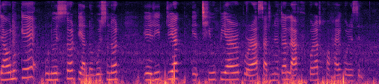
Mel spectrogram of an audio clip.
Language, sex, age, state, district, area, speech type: Assamese, female, 30-45, Assam, Jorhat, urban, read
